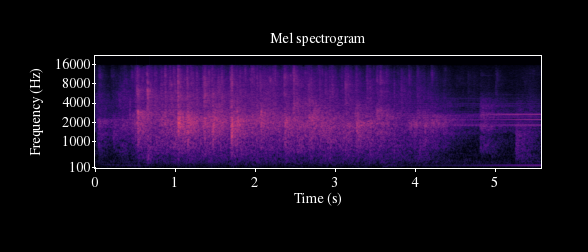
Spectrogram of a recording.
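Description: Audience applauding, which builds quickly and then fades away over the last couple of seconds. A steady hum is left near the end.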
